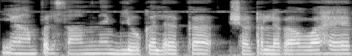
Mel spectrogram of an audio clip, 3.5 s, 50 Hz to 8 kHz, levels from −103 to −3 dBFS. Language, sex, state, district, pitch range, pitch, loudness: Hindi, female, Madhya Pradesh, Dhar, 190-200 Hz, 195 Hz, -15 LUFS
